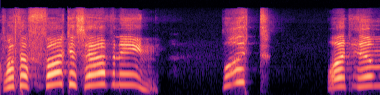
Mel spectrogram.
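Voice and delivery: high shocked disbelief; shocked fandom. Retold or imitated. Fans reacting to the reveal, a high shocked outcry. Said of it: "It'd be like".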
